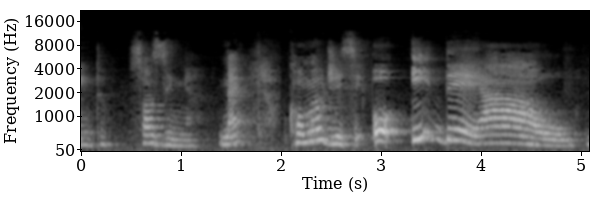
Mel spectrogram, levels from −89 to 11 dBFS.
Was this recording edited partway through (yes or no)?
yes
